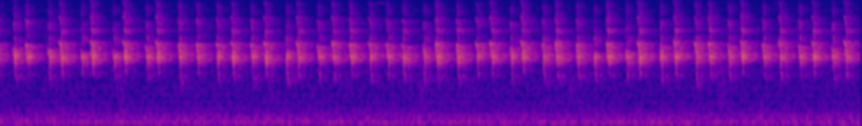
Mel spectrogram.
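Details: Guinea pig (Cavia porcellus), chirp.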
